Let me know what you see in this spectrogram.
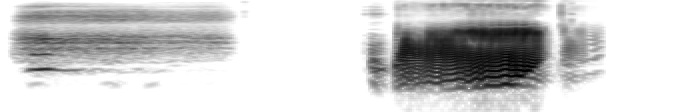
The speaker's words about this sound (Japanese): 失礼。今度は右から屁こいちゃいました。いかがですか？私のおならで耳たぶブルブル震えちゃいましたね。おならの振動感じたでしょ？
